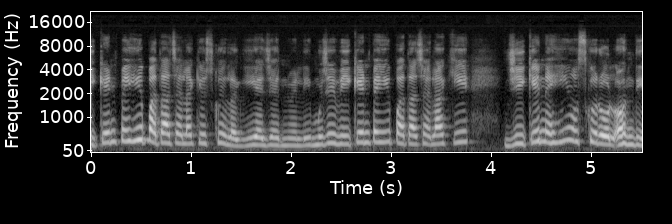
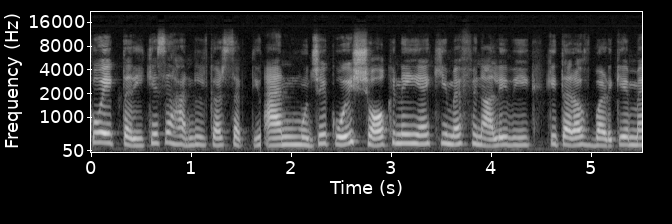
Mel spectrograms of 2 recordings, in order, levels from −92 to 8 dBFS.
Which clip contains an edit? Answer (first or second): second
